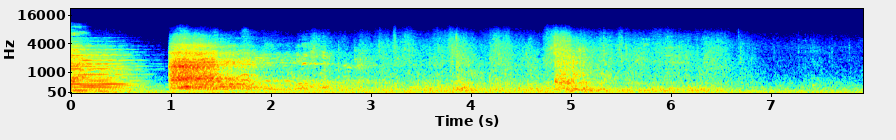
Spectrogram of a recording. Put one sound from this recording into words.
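Many feet shuffle and step on a wooden floor in an echoing hall.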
